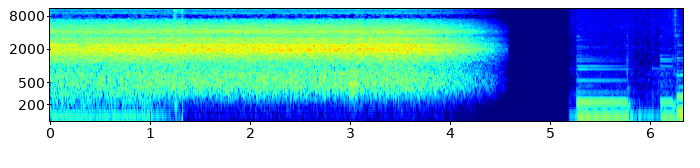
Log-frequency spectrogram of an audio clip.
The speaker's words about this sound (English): Orbital Radio. Your listening choices. Us? Or static.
